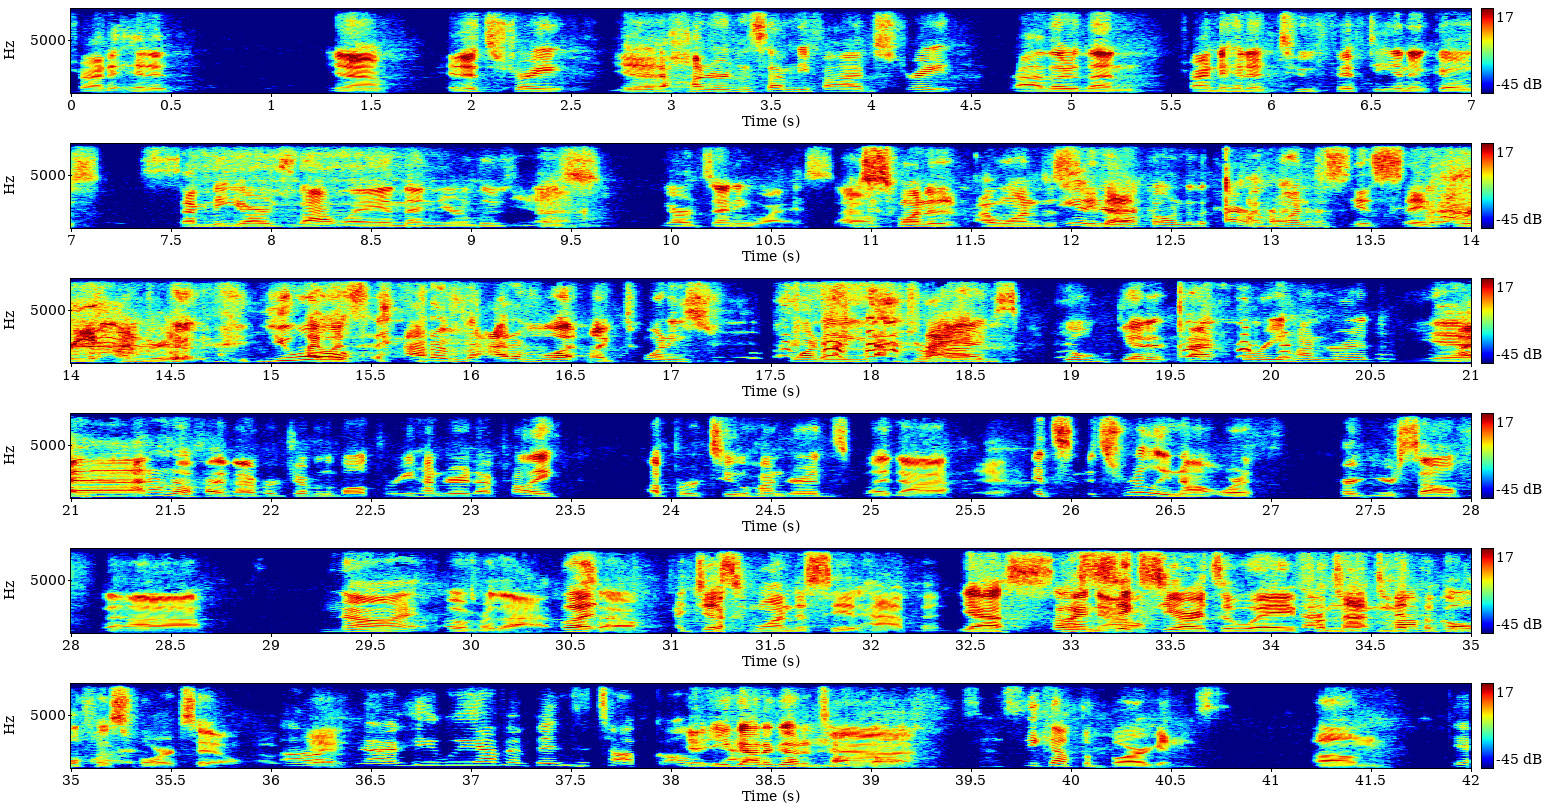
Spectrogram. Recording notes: broadcast live from Penguin City Brewing!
